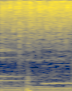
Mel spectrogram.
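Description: Onions sizzle and fry in hot cooking oil in a pan, a brief, steady crackle with no voices.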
